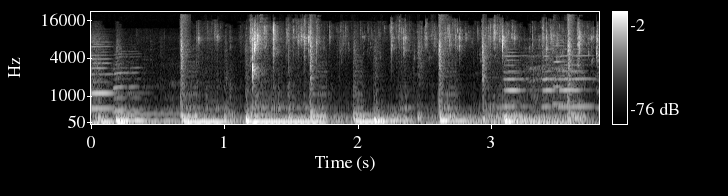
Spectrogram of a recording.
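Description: Water runs from a kitchen tap to fill about a cup for pizza dough, a close splashing stream that changes pitch as the vessel fills, with a few knocks and clinks of handling.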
